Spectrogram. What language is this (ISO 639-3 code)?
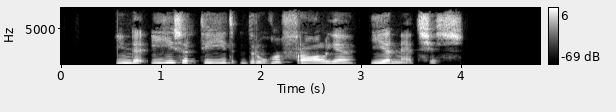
fry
